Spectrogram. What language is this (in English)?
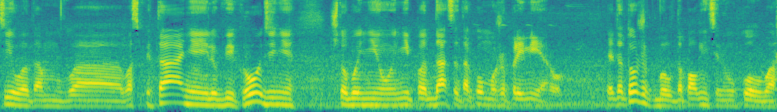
Russian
